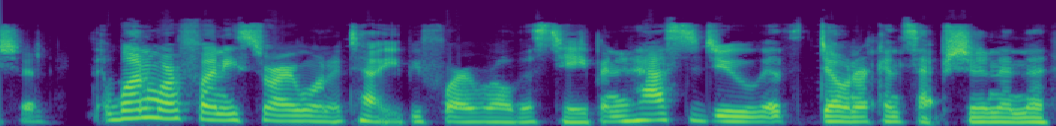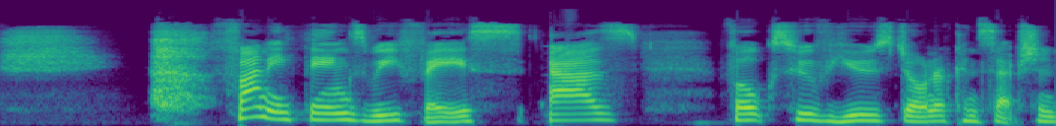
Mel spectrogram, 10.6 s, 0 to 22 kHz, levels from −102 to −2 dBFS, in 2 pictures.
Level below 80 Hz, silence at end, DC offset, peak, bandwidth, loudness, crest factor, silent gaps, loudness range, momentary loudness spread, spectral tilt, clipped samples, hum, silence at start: -70 dBFS; 0 s; under 0.1%; -4 dBFS; 12 kHz; -22 LUFS; 20 dB; 0.34-0.43 s; 2 LU; 8 LU; -3.5 dB/octave; under 0.1%; none; 0 s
